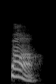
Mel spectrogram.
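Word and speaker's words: ت: দেখেন, বুঝতে পারবেন যে তা যখন আমরা উচ্চারণ করতেছি তখন কি হয়? টিপ অফ দ্য টাং, আমাদের আগাটা, টাঙের জিহ্বার আগাটা আমাদের দাঁতের পিছনে আসতেছে।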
